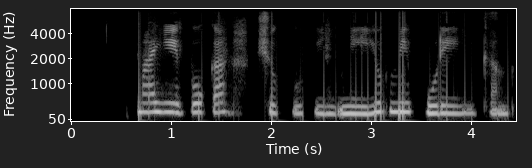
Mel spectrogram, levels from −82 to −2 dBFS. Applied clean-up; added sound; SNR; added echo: none; none; none; none.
